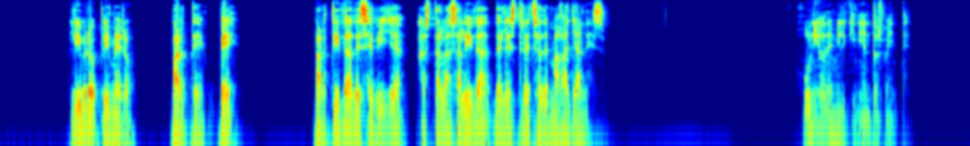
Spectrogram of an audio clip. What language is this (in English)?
Spanish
